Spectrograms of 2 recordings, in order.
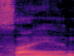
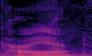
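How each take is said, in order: First: It sounds like 'sigh-an', starting with an s. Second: It sounds like 'kai-en', starting with a k. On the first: The speaker calls it right. "the proper pronunciation is cyan" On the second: The speaker calls it wrong. "I like to say cayenne"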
